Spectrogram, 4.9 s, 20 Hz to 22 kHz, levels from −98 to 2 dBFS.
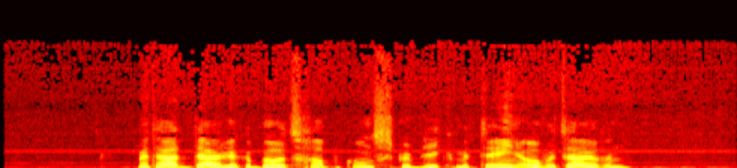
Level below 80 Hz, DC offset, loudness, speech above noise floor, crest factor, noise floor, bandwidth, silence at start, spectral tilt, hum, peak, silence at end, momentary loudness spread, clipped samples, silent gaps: -48 dBFS; under 0.1%; -20 LUFS; 36 dB; 18 dB; -55 dBFS; 16.5 kHz; 0.9 s; -6.5 dB/octave; none; -2 dBFS; 0.35 s; 9 LU; under 0.1%; none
